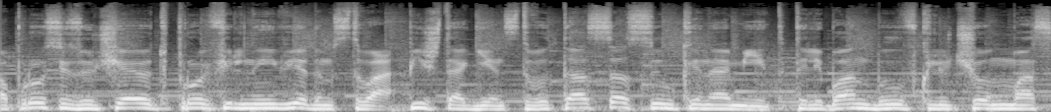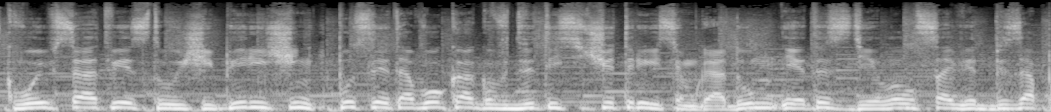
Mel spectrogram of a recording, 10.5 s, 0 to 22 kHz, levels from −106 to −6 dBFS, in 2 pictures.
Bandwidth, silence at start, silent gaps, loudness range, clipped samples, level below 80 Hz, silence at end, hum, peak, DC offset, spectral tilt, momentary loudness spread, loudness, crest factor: 19 kHz; 0 s; none; 1 LU; under 0.1%; -44 dBFS; 0 s; none; -6 dBFS; under 0.1%; -5.5 dB/octave; 3 LU; -16 LUFS; 10 dB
